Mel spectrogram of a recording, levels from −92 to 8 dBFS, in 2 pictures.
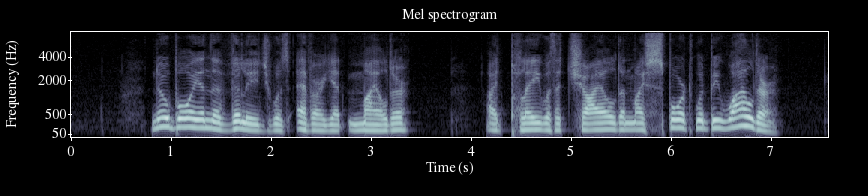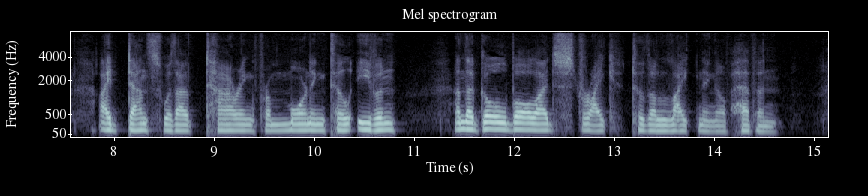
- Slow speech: Yes, slow, 125 wpm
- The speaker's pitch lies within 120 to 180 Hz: Yes, low, 135 Hz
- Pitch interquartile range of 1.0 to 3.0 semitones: Yes, narrow, 2.6 semitones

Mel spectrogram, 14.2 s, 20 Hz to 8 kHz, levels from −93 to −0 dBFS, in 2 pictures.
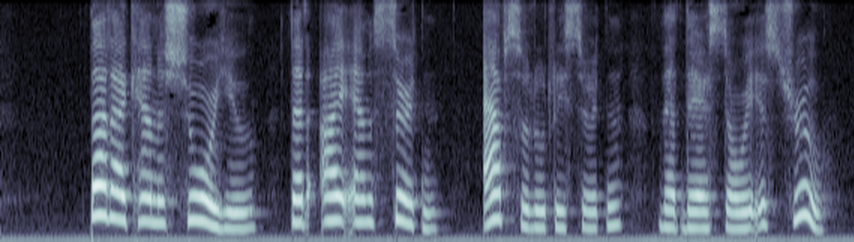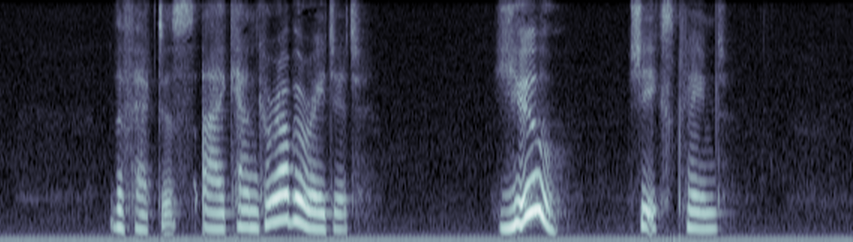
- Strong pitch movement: Yes, wide, 6.2 semitones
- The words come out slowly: Yes, slow, 110 wpm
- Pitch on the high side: Yes, high, 220 Hz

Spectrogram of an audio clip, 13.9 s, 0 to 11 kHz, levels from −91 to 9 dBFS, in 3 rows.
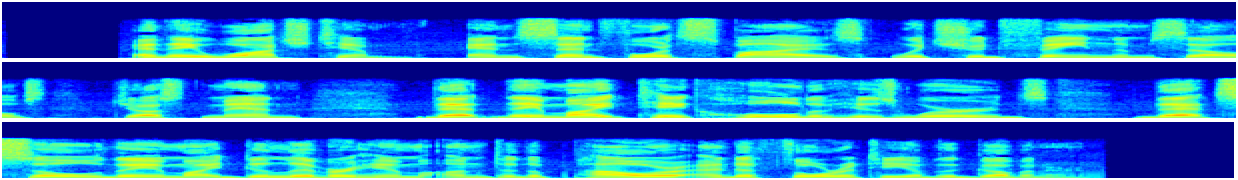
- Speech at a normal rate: Yes, average, 160 wpm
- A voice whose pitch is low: Yes, low, 125 Hz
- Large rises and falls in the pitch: No, average, 4.5 semitones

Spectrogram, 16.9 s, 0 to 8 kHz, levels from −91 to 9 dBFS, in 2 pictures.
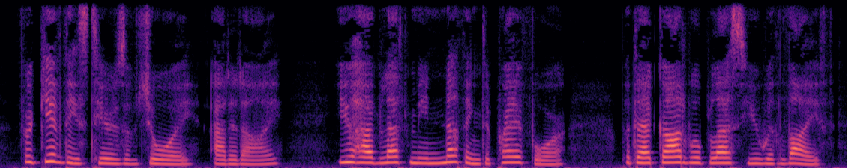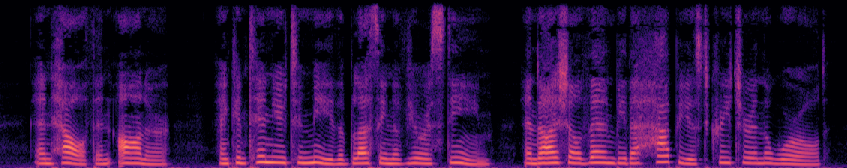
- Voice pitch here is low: No, high, 240 Hz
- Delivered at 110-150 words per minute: No, average, 165 wpm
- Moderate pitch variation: Yes, average, 3.0 semitones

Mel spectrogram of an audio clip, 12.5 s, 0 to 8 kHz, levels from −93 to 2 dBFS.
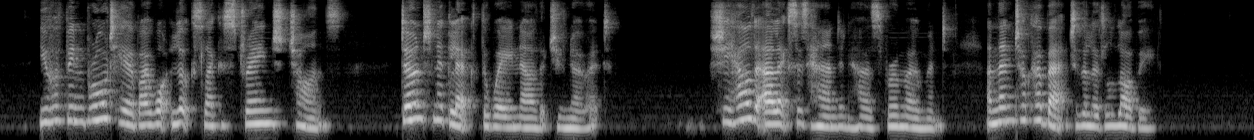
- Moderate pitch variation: No, wide, 5.9 semitones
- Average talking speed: Yes, average, 185 wpm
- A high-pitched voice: Yes, high, 215 Hz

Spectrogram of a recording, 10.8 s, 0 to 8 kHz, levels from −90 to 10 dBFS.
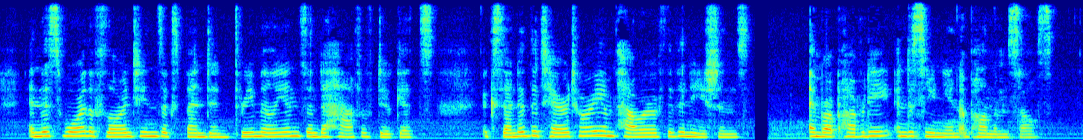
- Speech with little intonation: No, average, 3.1 semitones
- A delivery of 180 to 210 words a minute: No, average, 155 wpm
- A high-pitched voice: Yes, high, 210 Hz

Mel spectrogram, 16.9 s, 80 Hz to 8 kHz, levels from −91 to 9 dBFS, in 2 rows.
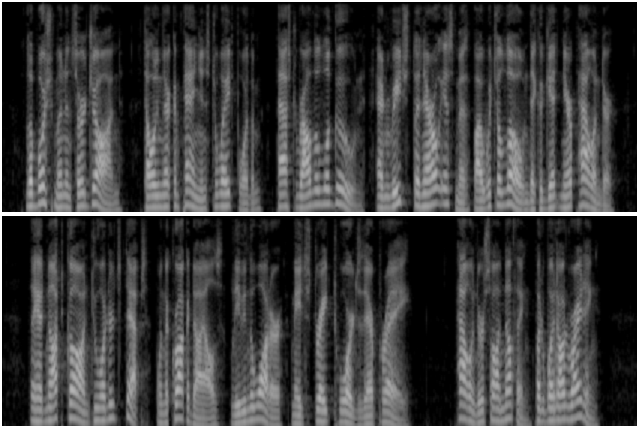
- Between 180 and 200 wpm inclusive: Yes, average, 195 wpm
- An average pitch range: No, wide, 5.9 semitones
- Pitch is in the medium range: Yes, medium, 160 Hz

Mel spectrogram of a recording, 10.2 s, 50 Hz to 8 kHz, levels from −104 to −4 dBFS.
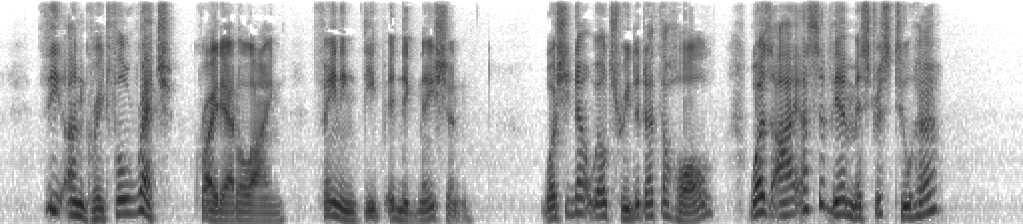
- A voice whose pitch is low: No, medium, 155 Hz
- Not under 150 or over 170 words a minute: No, slow, 135 wpm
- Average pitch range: No, wide, 8.6 semitones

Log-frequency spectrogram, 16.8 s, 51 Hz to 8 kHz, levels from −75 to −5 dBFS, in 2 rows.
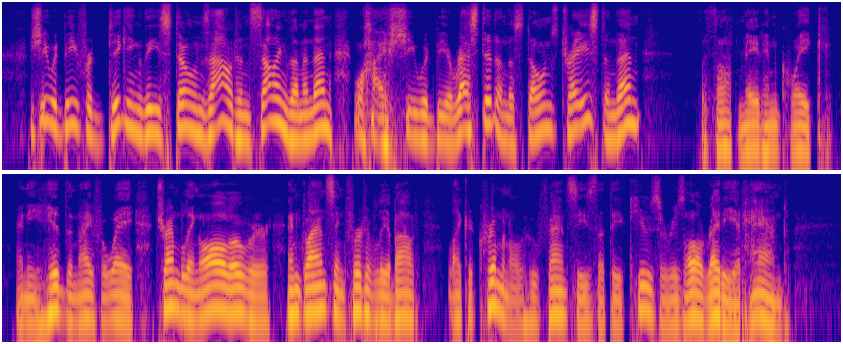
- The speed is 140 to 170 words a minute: No, average, 195 wpm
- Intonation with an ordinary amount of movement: No, wide, 7.4 semitones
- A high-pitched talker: No, low, 120 Hz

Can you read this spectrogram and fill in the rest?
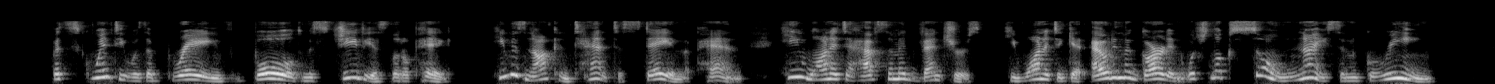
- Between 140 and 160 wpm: Yes, average, 150 wpm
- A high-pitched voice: Yes, high, 245 Hz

